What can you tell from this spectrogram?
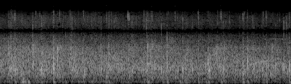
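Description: Sustained audience applause for a group of women, a dense steady wash of many hands clapping at once, fairly loud, with no voices standing out.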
